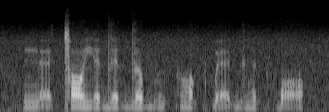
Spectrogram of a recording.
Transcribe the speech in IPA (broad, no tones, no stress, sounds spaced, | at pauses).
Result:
n ɛ̰ ǀ ɔ j e d e d ə bʱ ə k ɦ ɔ k ɓ ɛ̰ ɡʱ ɛ k ɓ ɔ̰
